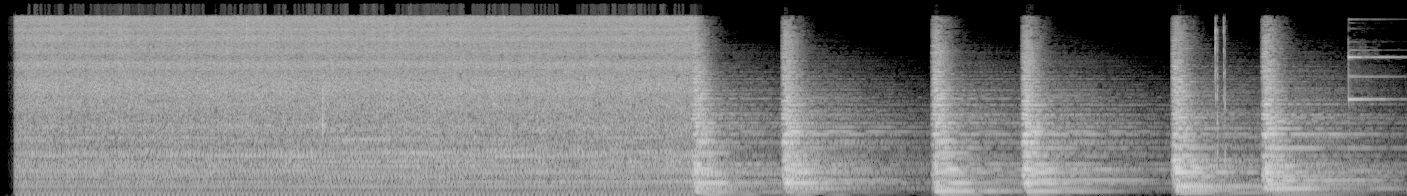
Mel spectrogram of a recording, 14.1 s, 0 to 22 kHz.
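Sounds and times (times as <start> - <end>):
boat engine running: 0.1 - 7.0.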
